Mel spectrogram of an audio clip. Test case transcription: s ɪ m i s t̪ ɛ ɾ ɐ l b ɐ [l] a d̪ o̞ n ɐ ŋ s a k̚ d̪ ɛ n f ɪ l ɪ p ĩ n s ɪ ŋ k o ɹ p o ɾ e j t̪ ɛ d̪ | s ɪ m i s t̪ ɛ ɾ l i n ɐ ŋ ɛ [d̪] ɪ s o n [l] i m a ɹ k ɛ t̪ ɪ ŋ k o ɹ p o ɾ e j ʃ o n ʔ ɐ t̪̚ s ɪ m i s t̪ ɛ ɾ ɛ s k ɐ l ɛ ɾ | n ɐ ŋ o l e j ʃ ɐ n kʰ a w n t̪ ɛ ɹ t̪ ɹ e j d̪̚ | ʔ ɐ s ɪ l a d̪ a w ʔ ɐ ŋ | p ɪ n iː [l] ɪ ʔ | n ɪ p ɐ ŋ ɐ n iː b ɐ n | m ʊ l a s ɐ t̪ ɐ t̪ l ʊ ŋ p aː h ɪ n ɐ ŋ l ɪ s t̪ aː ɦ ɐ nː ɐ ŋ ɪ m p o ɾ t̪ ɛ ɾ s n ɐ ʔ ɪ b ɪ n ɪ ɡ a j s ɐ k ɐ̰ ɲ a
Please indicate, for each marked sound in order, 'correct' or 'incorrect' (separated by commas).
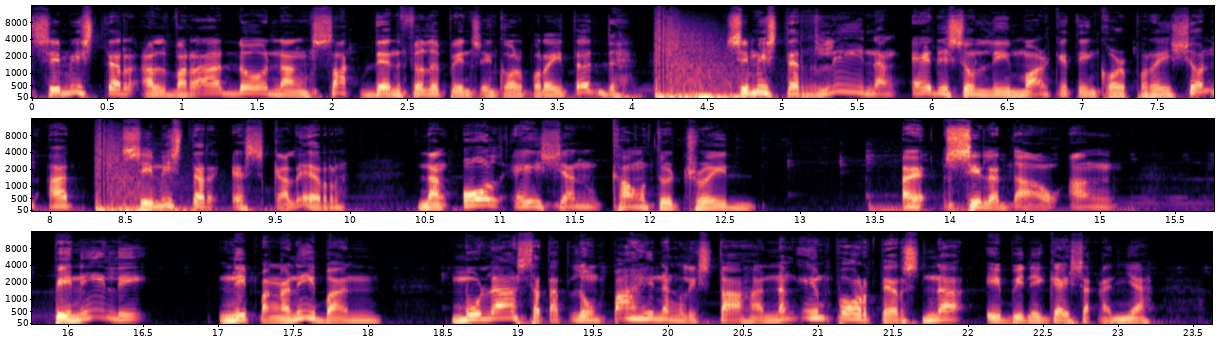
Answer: incorrect, correct, correct, correct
